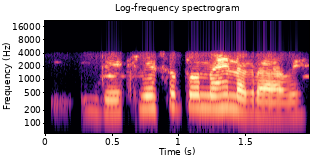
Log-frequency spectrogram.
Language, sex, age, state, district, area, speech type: Hindi, male, 18-30, Bihar, Vaishali, rural, conversation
